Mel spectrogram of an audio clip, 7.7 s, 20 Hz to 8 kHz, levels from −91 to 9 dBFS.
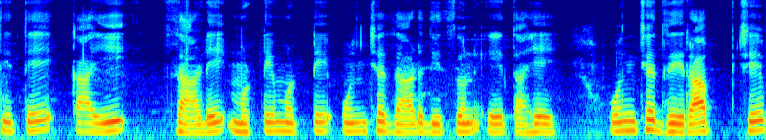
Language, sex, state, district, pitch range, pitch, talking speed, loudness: Marathi, male, Maharashtra, Nagpur, 130-150 Hz, 140 Hz, 110 wpm, -19 LUFS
